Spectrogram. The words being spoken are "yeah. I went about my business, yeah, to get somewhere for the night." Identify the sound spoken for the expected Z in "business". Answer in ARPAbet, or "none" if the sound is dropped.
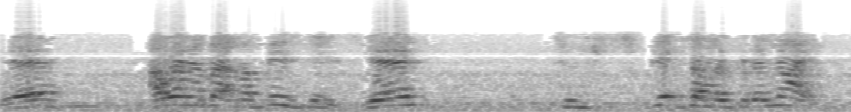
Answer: Z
